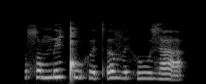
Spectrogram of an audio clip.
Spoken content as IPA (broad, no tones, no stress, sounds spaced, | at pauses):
sˤ u ŋ͡m e ǃ u x ɵ tʼ ə v ɪ h uː z a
